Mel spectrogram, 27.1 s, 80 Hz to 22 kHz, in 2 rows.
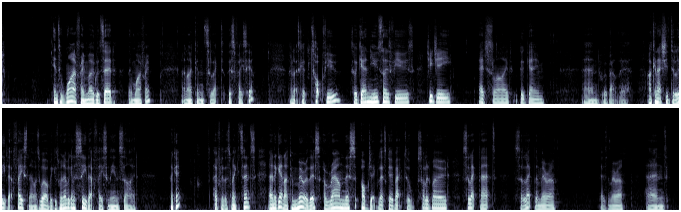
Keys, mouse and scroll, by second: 1.0 z, 3.1-4.2 middle drag, 4.2 click, 4.7-5.8 middle drag, 5.8 KP_7, 8.1 g, 10.9-12.5 middle drag, 12.5-13.0 scroll up 1, 13.3 Delete, 14.8-17.0 middle drag, 17.0 Tab, 17.4 middle click, 18.3 scroll down 1, 18.7-20.7 middle drag, 20.7 z, 24.2-27.0 drag.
